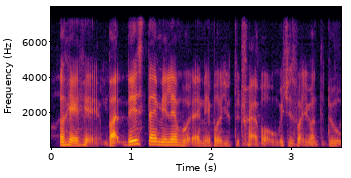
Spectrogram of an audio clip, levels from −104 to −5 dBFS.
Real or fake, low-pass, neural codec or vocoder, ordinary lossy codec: fake; 7.2 kHz; vocoder, 22.05 kHz, 80 mel bands, HiFi-GAN; none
